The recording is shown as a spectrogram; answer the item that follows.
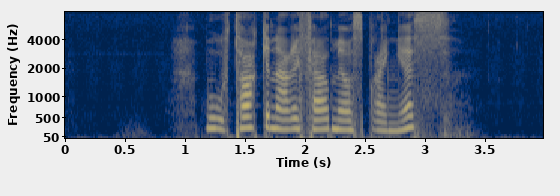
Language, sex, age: Norwegian, female, 25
